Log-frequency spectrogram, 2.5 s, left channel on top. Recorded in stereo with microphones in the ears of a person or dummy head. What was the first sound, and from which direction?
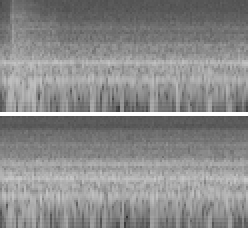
Only background noise.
